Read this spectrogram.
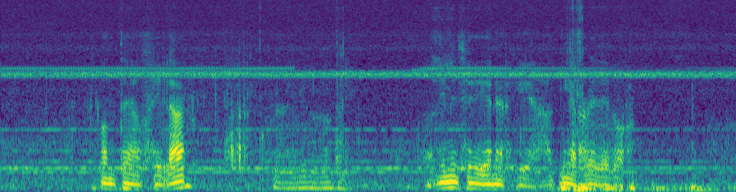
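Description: A man speaks quietly, close by.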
